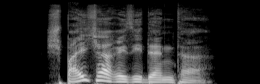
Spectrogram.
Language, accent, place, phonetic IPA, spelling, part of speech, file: German, Germany, Berlin, [ˈʃpaɪ̯çɐʁeziˌdɛntɐ], speicherresidenter, adjective, De-speicherresidenter.ogg
- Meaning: inflection of speicherresident: 1. strong/mixed nominative masculine singular 2. strong genitive/dative feminine singular 3. strong genitive plural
